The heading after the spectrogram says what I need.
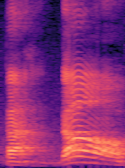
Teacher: Pardal, você já sabe que demorou mais um pouquinho no dal. Dal é a sílaba, é a última sílaba. É a sílaba tônica da palavra pardal. Se eu fosse classificá-la, seria oxítona, não é mesmo?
